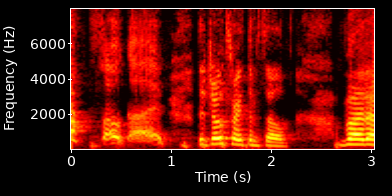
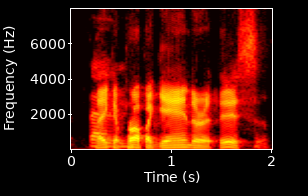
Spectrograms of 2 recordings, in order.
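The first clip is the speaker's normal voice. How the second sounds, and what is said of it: Put-on Australian accent. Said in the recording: “If I say that with an Australian accent”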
